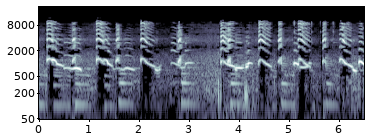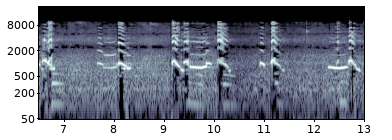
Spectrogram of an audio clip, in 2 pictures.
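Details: Three black swans sing and display toward a large puppy, trading high, musical bugling notes slurred up and down in quick bursts with brief pauses, sometimes overlapping.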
